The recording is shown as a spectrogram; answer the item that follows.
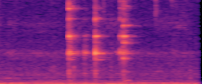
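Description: Metal kitchen tongs clinking three times in quick succession, short bright metallic clicks.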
